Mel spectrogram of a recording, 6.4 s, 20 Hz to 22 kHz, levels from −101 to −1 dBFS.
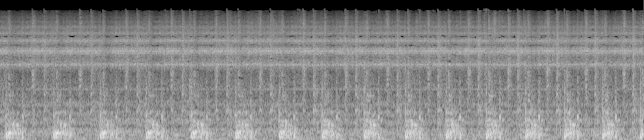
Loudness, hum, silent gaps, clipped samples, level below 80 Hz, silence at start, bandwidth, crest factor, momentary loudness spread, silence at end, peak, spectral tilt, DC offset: -19 LUFS; none; none; under 0.1%; -34 dBFS; 0 s; 17 kHz; 16 dB; 1 LU; 0 s; -4 dBFS; -3.5 dB/octave; under 0.1%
